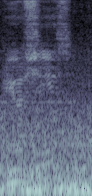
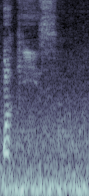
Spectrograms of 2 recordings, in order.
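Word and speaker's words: Buc-ee's: Texas you guys know bies um or some people like to pronounce it buis but the correct pronunciation is going to be bies uh and no it's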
